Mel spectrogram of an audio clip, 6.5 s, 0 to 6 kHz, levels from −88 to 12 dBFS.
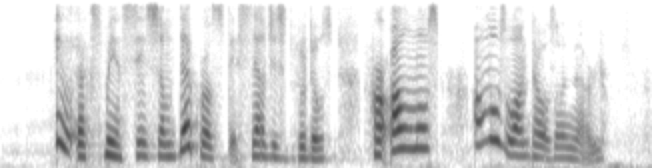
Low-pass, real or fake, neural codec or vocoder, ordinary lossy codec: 5.4 kHz; fake; codec, 16 kHz in and 24 kHz out, 0.4 kbps, LongCat-Audio-Codec, four codebook decoder; none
